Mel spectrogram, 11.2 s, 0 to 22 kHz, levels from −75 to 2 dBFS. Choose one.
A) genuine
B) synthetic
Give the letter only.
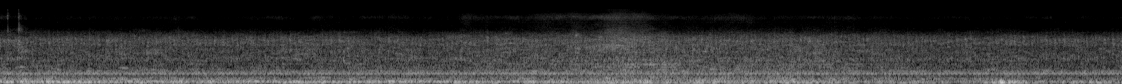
B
